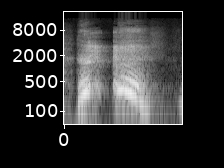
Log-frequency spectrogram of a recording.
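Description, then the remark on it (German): Someone with a scratchy throat clears it twice in quick succession, two raspy, voiced bursts, followed by a faint short sound and quiet. “will ja nicht genau in das äh, Mikrofon reinräuspern, ne?”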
